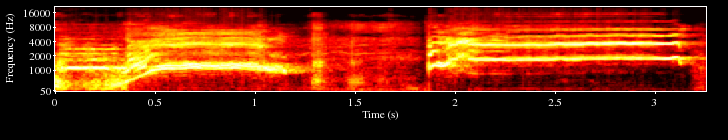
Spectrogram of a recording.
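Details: A female dog gives two drawn-out, scream-like whines, each sliding upward and then holding a steady tone, an odd noise that hardly sounds like a dog.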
